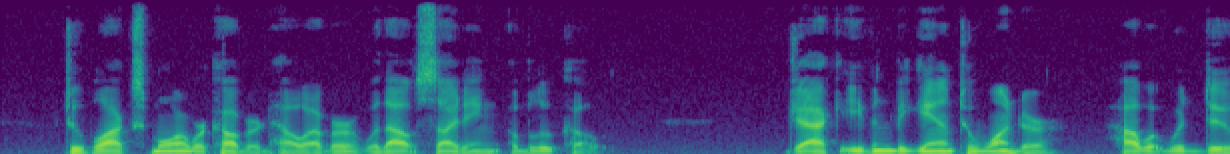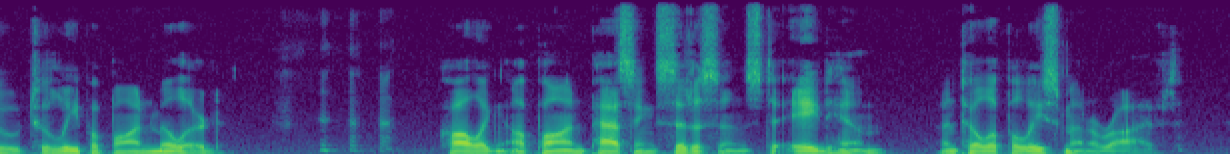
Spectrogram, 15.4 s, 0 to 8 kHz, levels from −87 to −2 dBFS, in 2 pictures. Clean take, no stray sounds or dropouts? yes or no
no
